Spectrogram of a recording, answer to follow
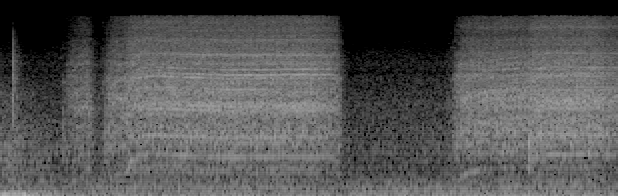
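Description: Power drill-driver running in two spells of about two seconds and a second and a half, its pitch rising as it spins up each time, driving inch-and-a-quarter wood screws up through the chair's wooden rungs into a pine frame.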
